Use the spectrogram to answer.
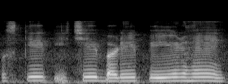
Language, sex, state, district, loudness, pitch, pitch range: Hindi, female, Maharashtra, Mumbai Suburban, -16 LUFS, 165 Hz, 155-175 Hz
